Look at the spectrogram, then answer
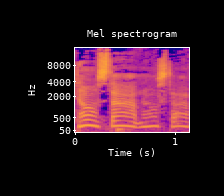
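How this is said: It is said playfully, in a flirty tone.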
